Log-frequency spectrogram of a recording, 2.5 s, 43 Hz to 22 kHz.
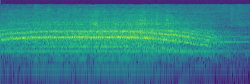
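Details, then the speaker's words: Two-stage planetary gearbox (3.18:1 reduction) for a rideable quadruped, lifting 40 kg (two 8 kg and two 12 kg kettlebells) at half a meter, at half speed: a steady high whine that sags slightly in pitch as it strains. Gearbox labouring. "I can hear the gearbox laboring slightly, but I'm really only running this on half speed if I turn it right up."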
